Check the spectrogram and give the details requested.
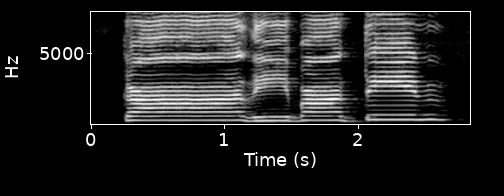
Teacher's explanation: تنوین پہ غنہ بالکل نہیں کرنا، بلکہ اس کو بغیر غننے کے اظہار کے ساتھ پڑھیں گے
